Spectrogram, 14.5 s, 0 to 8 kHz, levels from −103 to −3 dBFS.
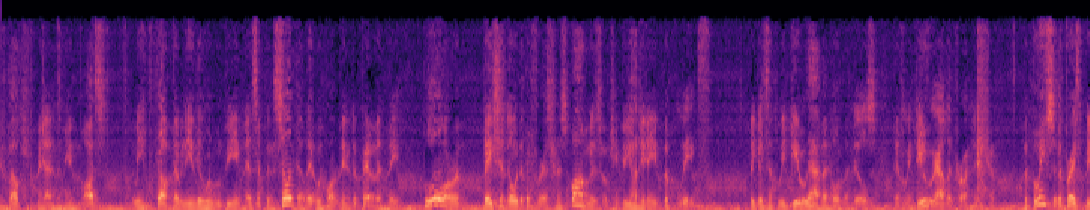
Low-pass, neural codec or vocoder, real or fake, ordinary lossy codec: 7.2 kHz; codec, 16 kHz, 0.5 kbps, FreqCodec, larger model; fake; MP3, 48 kbps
